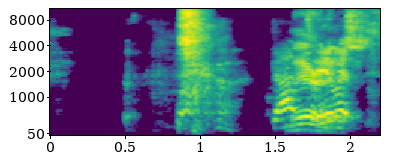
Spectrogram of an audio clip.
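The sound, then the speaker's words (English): A sudden loud sneeze erupts after near silence as someone unmutes on a call. It comes as a sharp noisy burst followed by a second strong breathy burst, with a small softer sound before them. “I've been on mute while you guys were talking because I've needed to sneeze and it just wouldn't come. And then as soon as I unmute, immediately sneeze.”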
